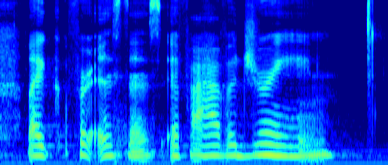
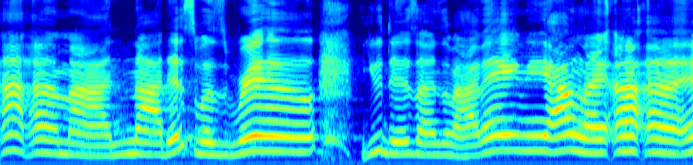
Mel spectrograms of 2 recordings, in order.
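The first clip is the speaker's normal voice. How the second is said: louder, insistent accusing; firm refusal; 4 semitones higher, 13 dB louder than usual. Retold or imitated. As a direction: stand your ground against mom.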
